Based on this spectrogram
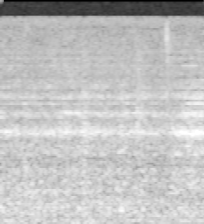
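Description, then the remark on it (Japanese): A steady, low rumble of a moving train interior, with continuous rolling noise and a faint hiss, heard from inside the carriage with no voices. “声を聞いてるってことは、君は今電車に乗ってるんだよね。”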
